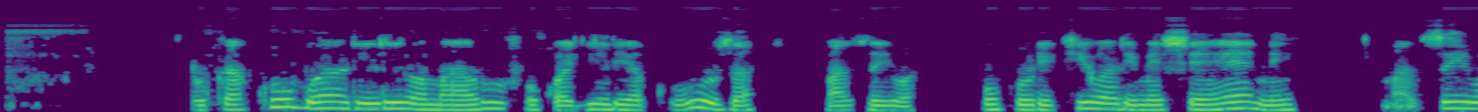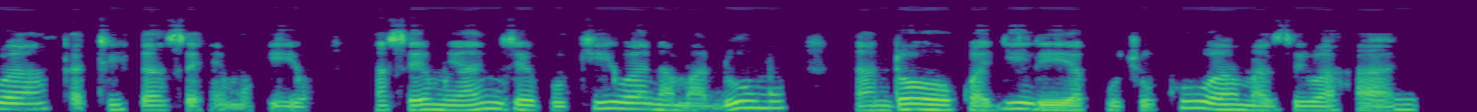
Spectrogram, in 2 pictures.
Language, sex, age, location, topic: Swahili, female, 25-35, Dar es Salaam, finance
